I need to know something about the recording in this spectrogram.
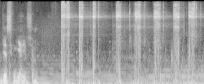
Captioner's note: ratcheting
